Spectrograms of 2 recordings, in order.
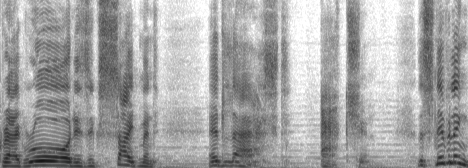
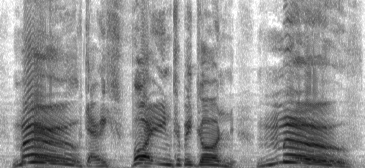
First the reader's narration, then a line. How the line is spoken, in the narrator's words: bellowed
